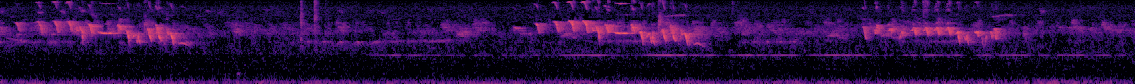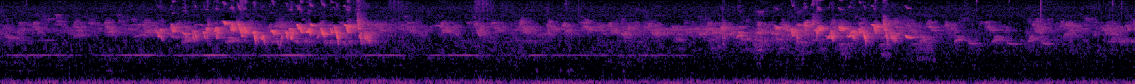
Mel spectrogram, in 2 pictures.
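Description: Faint songbird song: five short trilled phrases several seconds apart, over a low steady rumble.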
